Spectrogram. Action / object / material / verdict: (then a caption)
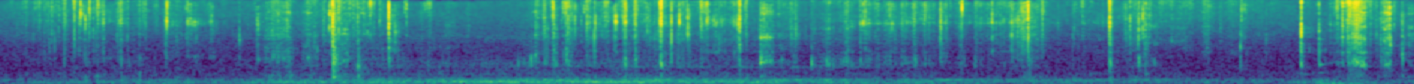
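scrape / soap bar scraped with a knife blade / soap / none. A solid black bar soap held in the hand is carved and scraped with a utility knife blade, peeling off thin shavings. Crisp, dry scraping and crackling ticks come in quick, uneven bursts over a low, steady hum.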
